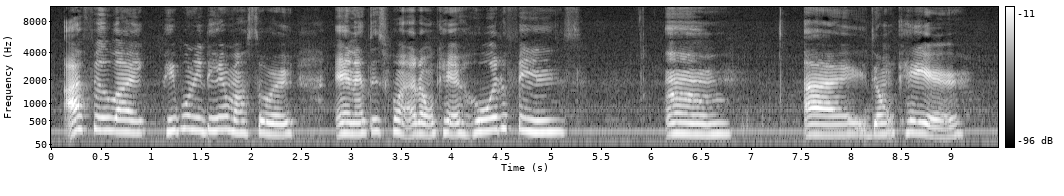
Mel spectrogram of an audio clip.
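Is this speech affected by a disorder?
Yes: cerebral palsy.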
